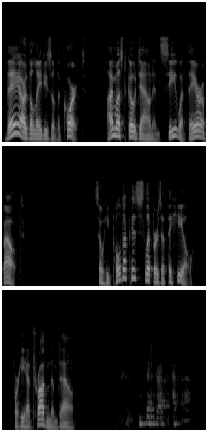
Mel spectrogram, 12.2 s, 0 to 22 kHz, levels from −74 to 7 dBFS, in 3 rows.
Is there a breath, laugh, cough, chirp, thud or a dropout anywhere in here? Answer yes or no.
yes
